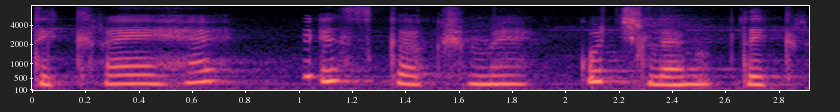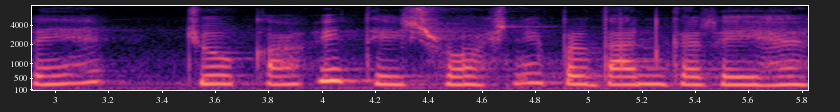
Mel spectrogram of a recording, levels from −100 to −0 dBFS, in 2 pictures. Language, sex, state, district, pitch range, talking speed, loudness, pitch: Hindi, female, Bihar, Bhagalpur, 280-330 Hz, 195 wpm, -31 LUFS, 295 Hz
